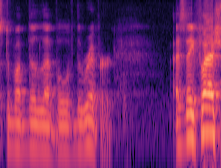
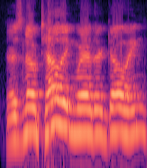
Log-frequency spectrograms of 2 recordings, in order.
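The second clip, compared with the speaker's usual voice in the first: higher, louder, slow and delighted; gleeful cry; 6 semitones higher, 7 dB louder than usual. A narrator's reading. Wonka thrilling the passengers in the tunnel, gleeful cry. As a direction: relish the chaos, crying out. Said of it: "cried Mister Wonka, hooting with laughter".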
